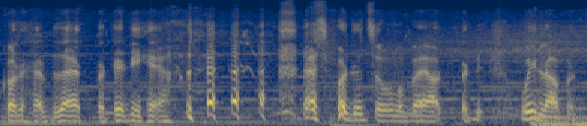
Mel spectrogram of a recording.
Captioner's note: laughs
